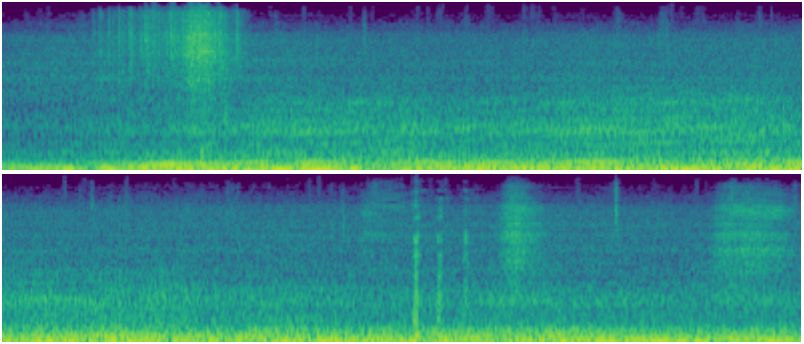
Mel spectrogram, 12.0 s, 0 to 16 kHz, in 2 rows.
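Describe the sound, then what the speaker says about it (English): A 2025 Audi Q7 45 Premium Plus with a turbocharged four-cylinder pulls away from a stop, heard from inside the cabin as a loud, steady engine drone whose pitch rises through the gears with road rumble underneath. "We might be able to do an acceleration from a dig."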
